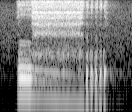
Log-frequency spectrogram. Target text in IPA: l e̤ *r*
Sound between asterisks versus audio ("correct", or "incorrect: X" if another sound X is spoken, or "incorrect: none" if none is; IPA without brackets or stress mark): correct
